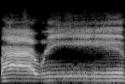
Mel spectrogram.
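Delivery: put-on very high-pitched, long, drawn-out, stretched-out shout. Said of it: "right, like that".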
